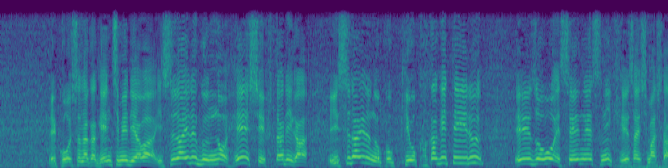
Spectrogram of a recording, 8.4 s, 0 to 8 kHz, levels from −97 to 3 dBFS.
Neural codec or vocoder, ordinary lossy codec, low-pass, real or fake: codec, 16 kHz, 16 kbps, FreqCodec, larger model; none; 7.2 kHz; fake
